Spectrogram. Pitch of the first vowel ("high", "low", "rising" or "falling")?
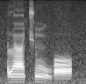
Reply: high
